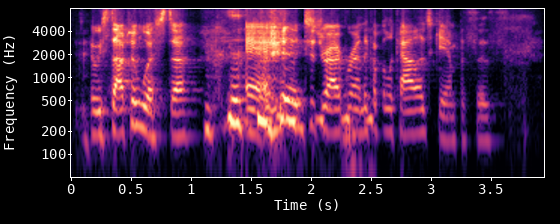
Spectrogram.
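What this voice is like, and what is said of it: Put-on Massachusetts accent. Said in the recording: “that full accent to come out ... saying it in a Massachusetts accent”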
